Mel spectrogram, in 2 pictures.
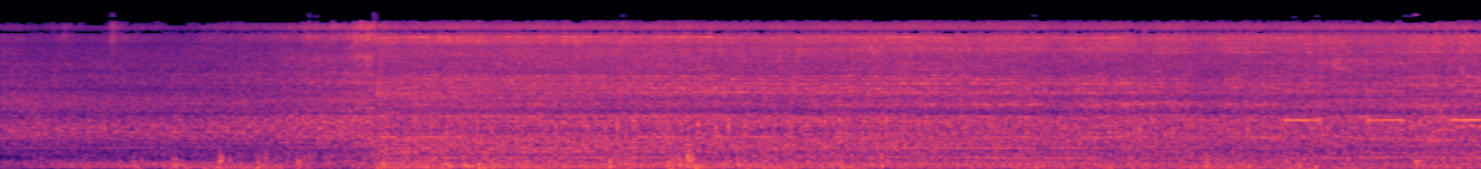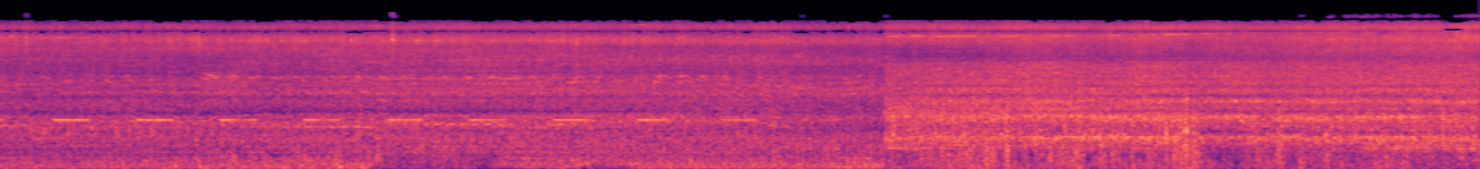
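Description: Heavy dump truck's diesel engine running as it backs up, with a reversing beeper sounding about once a second for several seconds midway. Near the end the sound changes abruptly to a Shantui bulldozer's diesel engine working as it pushes soil.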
